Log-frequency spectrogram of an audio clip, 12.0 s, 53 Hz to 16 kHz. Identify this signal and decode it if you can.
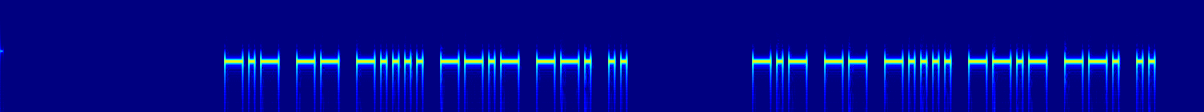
Morse code, heard as a keyed tone, about 20 wpm, 700 Hz. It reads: KM6QGI KM6QGI
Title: USA Call Signs - 6 Characters - Repeated 2x - 20wpm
